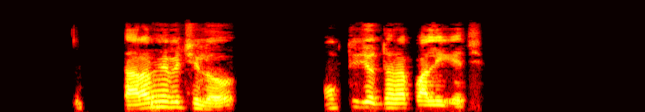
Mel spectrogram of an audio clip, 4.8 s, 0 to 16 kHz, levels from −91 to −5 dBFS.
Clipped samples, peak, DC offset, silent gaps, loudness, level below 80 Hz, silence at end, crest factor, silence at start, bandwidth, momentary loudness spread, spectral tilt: under 0.1%; -2 dBFS; under 0.1%; 0.66-0.92 s, 1.78-2.42 s; -18 LUFS; -64 dBFS; 1.25 s; 20 dB; 0.55 s; 7.6 kHz; 16 LU; -4.5 dB/octave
